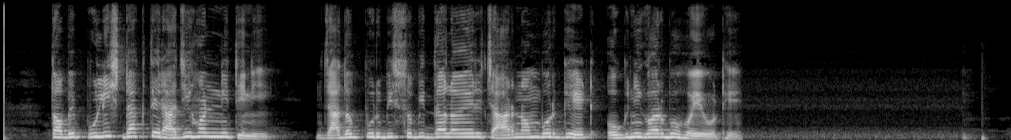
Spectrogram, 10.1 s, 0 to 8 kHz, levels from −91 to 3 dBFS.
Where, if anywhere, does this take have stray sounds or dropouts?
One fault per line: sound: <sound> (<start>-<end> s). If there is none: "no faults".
no faults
